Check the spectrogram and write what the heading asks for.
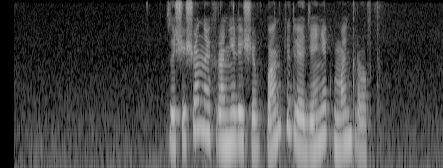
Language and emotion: Russian, neutral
